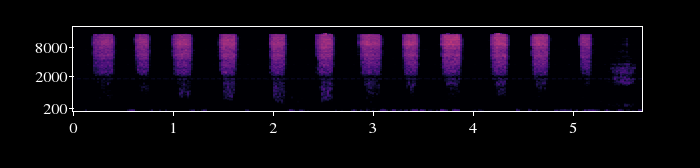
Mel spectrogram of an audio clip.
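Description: A Copic airbrush sprays ink through a stencil onto a gesso journal page in about a dozen short, rhythmic hissing bursts, each roughly a third of a second long, close and fairly quiet with no voices.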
